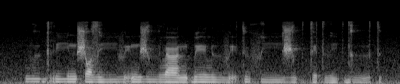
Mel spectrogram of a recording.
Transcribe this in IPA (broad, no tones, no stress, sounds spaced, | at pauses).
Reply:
β ɨ ɡ r iː n ʃ ɒ z iː β ḛ n ʒ ɨː l aː n ɓ e l ɨː β ḛ t ʉ f iː ʒ ɨ ʔ t e t ð i ʔ d ɨː t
